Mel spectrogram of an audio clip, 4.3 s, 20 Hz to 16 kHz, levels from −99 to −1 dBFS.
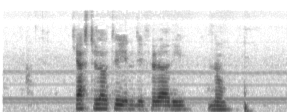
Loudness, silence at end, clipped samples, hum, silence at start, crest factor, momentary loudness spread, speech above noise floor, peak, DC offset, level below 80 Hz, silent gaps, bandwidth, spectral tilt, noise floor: -29 LUFS; 0.55 s; under 0.1%; none; 0.4 s; 22 dB; 16 LU; 28 dB; -10 dBFS; under 0.1%; -60 dBFS; none; 11.5 kHz; -7 dB/octave; -56 dBFS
